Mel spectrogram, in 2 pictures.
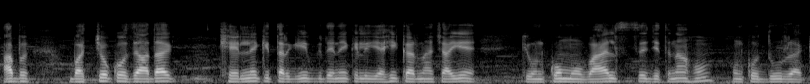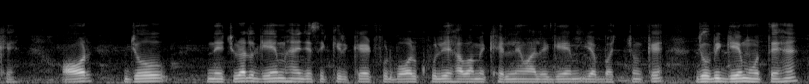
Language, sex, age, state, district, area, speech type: Urdu, male, 18-30, Bihar, Gaya, urban, spontaneous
